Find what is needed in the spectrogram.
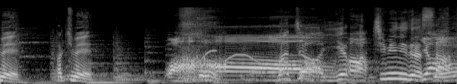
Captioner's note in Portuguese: Suspiro de quem sabia a resposta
